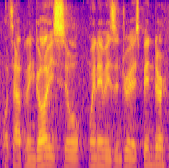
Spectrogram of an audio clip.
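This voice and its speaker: Flat-toned young fighter. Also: male voice, medium pitch, a little fast, a little hiss or hum. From Romania. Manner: relaxed, casual, laid-back slang.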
